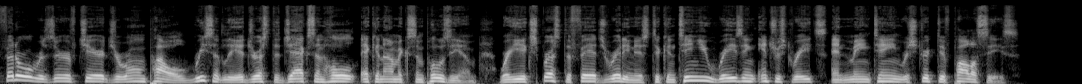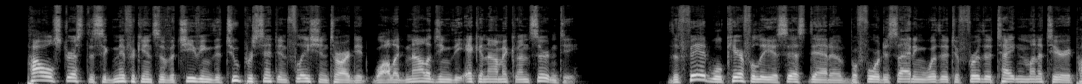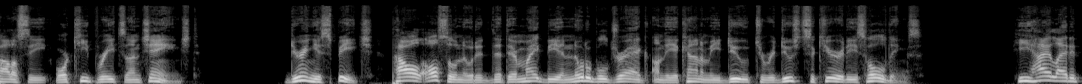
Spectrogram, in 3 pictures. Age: 30-49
